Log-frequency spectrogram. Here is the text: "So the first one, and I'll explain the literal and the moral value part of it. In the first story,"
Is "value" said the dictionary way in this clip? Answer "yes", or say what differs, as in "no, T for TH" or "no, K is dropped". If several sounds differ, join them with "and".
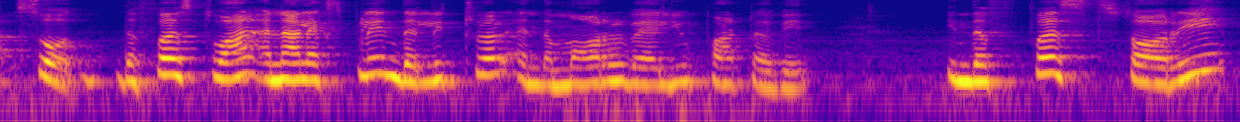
yes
